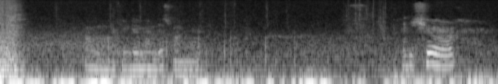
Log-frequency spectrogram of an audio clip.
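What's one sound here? A young man speaks casually into a microphone.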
